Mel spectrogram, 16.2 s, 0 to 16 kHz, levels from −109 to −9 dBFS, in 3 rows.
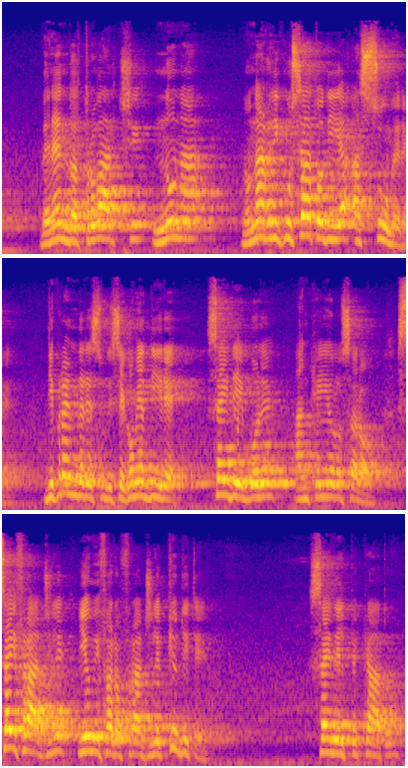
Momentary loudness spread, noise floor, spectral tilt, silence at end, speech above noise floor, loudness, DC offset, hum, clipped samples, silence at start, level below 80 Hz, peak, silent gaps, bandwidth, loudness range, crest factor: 14 LU; -53 dBFS; -4 dB/octave; 0 s; 34 dB; -19 LUFS; under 0.1%; none; under 0.1%; 0 s; -54 dBFS; 0 dBFS; none; 12 kHz; 4 LU; 18 dB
